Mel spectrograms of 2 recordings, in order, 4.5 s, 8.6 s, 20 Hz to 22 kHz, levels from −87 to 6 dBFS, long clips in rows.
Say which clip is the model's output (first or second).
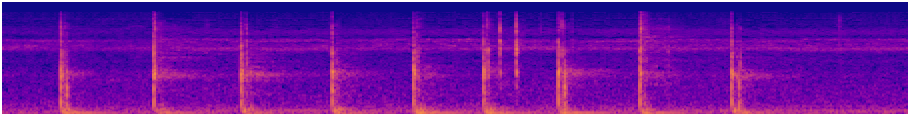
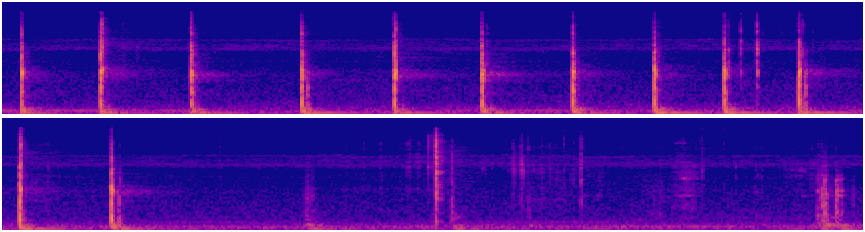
first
